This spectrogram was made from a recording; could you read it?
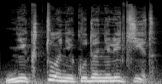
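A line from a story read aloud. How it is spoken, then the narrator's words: Shouting. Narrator (Russian): крикнул ему Ханник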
